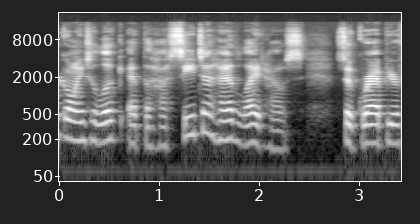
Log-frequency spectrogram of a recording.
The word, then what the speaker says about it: Heceta: I have read that it is pronounced both as Heceta and Heceta, but I believe that Heceta is the preferred pronunciation.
